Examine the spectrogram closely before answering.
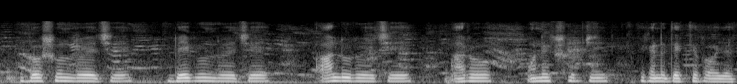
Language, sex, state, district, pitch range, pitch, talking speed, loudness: Bengali, female, West Bengal, Malda, 140-155 Hz, 145 Hz, 90 wpm, -17 LUFS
